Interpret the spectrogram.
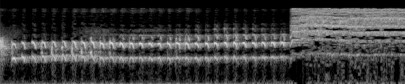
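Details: Long-tailed shrike training song in the 'tembakan unik' style: a quick, regular trill of mid-pitched notes, about three per second faster than counting, then a sudden loud, hissing, broadband burst.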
